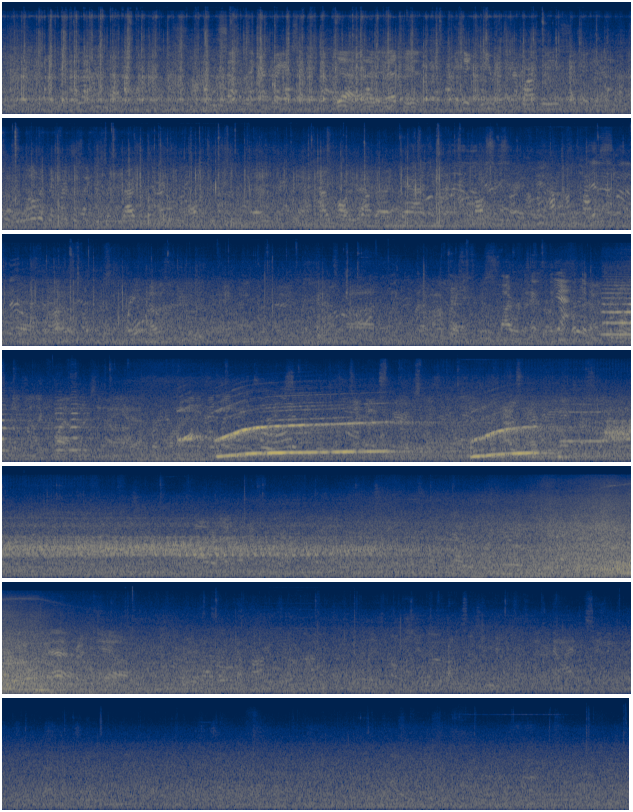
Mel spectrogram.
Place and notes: Lexington Ave, New York, NY, USA - Midtown Walk
Walking around Lexington Avenue.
